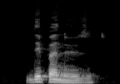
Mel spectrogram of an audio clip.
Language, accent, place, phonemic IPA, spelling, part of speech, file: French, France, Lyon, /de.pa.nøz/, dépanneuse, noun, LL-Q150 (fra)-dépanneuse.wav
- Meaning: breakdown lorry, tow truck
